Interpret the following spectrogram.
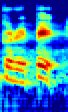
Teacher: Fonem konsonan K di sini mempunyai fitur distinktif plus konsonan, minus silabik, minus sonoran, plus belakang, plus tinggi, minus kontinuan.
